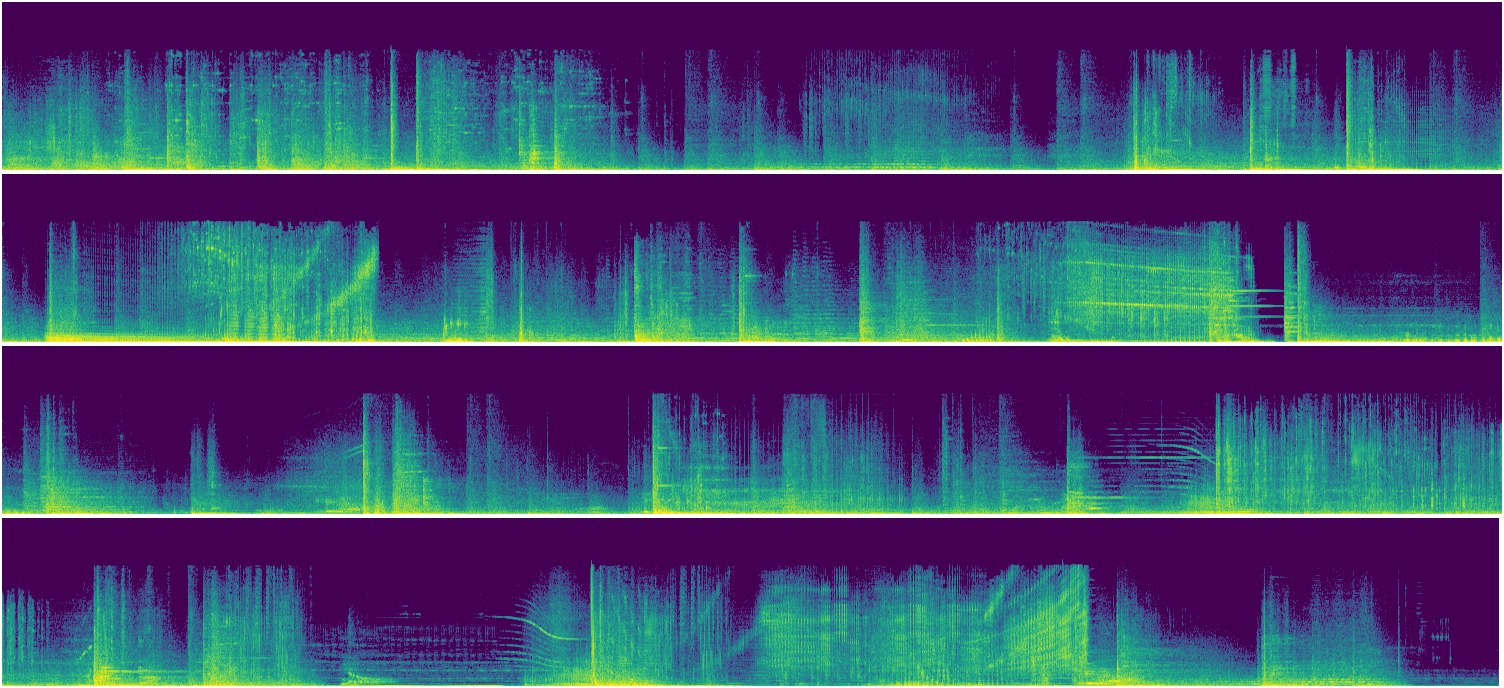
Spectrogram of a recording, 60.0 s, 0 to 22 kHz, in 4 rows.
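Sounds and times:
dramatic music: 0:00.0 - 0:59.9
shattering sound effects: 0:15.5 - 0:18.8
deep rumble: 0:28.4 - 0:31.4
dense crackling: 0:50.9 - 0:55.8.

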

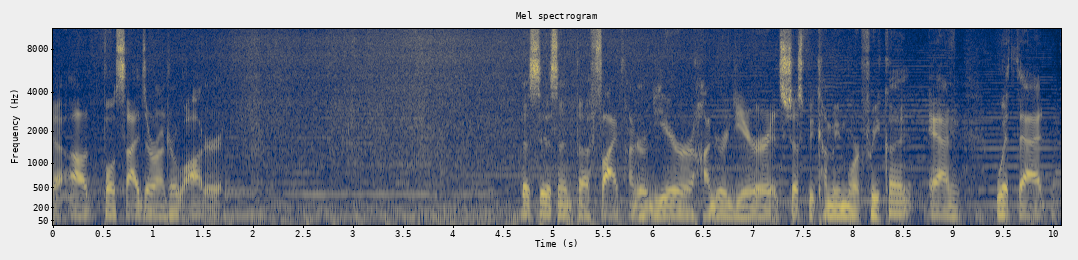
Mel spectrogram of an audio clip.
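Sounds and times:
surf: 0:00.0 - 0:08.8
sustained background music note: 0:00.0 - 0:10.0
storm wind: 0:01.7 - 0:06.9.

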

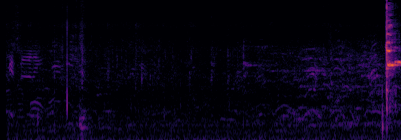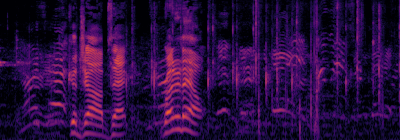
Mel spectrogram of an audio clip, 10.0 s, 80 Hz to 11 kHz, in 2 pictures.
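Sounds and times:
metal bat hitting ball: 0:04.8 - 0:05.2.

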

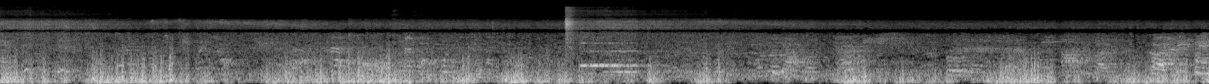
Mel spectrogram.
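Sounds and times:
train rumbling on track: 0:00.0 - 0:12.0
two-note train horn: 0:05.7 - 0:06.6.

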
